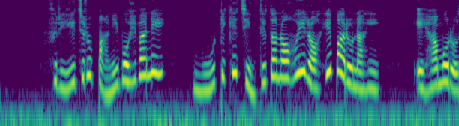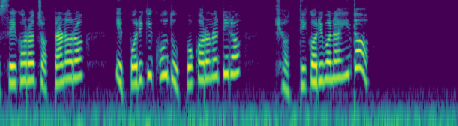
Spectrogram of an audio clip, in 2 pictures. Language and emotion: Odia, fearful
